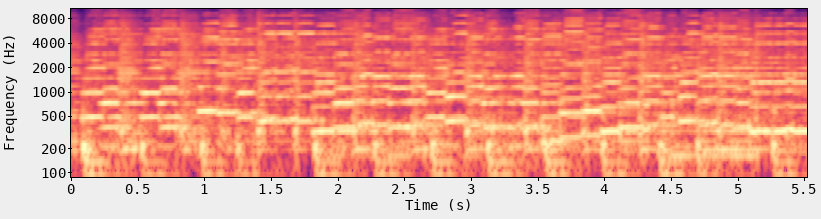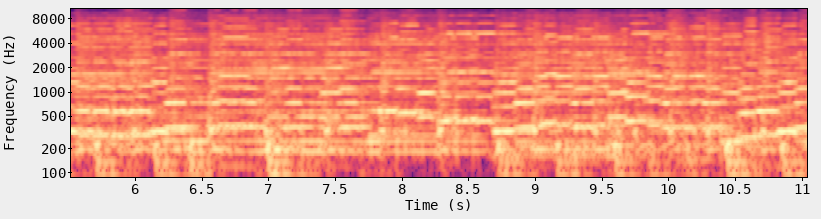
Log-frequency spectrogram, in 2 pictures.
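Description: Accordion playing a Bulgarian folk tune, with a drum beating steady time.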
